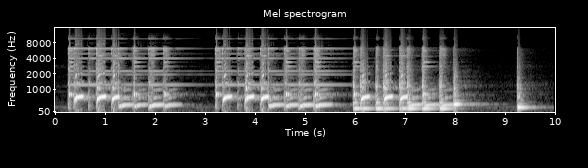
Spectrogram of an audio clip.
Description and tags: A short clip from my Roland kit. Thanks. :^)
